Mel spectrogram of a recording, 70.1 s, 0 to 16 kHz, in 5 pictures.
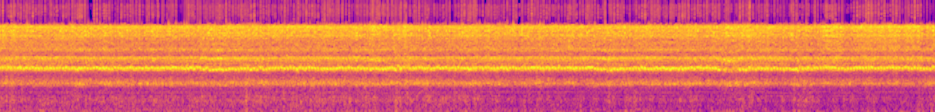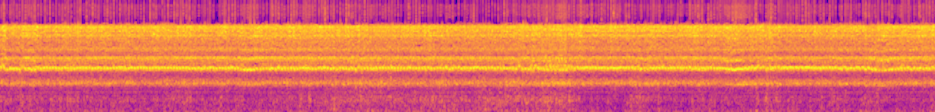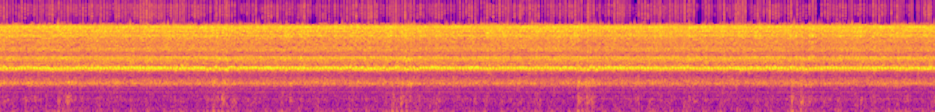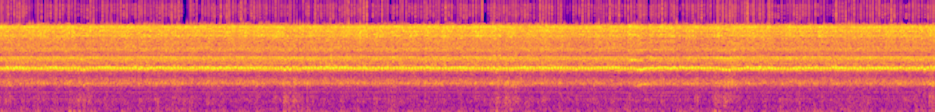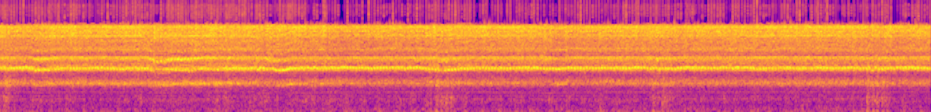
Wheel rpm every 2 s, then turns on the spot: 230, 230, 230, 230, 230, 230, 230, 230, 230, 240, 230, 230, 230, 230, 230, 240, 230, 230, 240, 230, 230, 230, 230, 240, 230, 230, 230, 230, 230, 230, 230, 230, 240, 230, 230.
none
